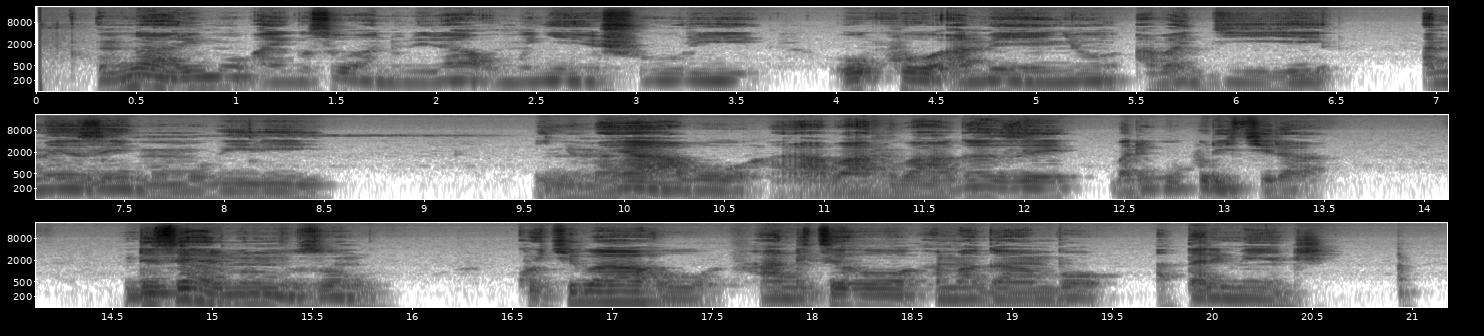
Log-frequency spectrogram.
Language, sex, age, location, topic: Kinyarwanda, male, 18-24, Huye, health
